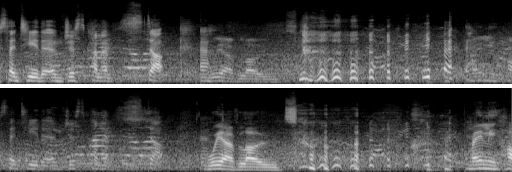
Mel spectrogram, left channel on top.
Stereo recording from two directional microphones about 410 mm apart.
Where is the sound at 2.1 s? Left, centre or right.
Right.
